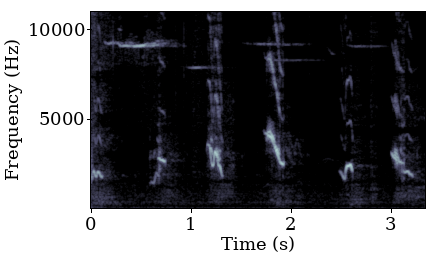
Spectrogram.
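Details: Red-cowled cardinal in 'tiro de guerra' song, morning, pure wild style: a brisk run of about six bright whistled notes, each falling quickly in pitch, with brief gaps between them.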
